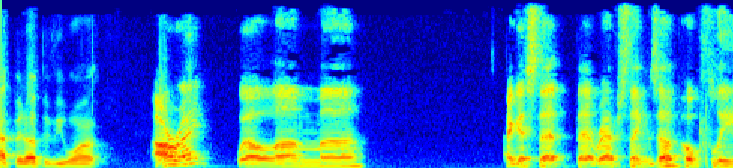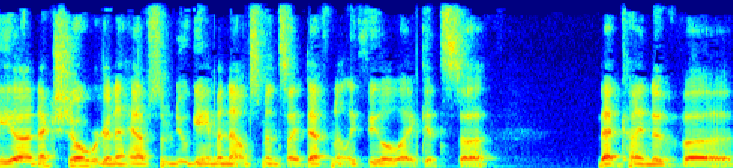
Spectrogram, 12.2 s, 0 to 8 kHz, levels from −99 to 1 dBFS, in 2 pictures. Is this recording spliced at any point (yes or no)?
no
